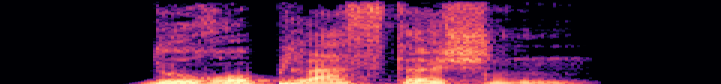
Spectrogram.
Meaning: inflection of duroplastisch: 1. strong genitive masculine/neuter singular 2. weak/mixed genitive/dative all-gender singular 3. strong/weak/mixed accusative masculine singular 4. strong dative plural
- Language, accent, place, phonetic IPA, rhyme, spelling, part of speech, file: German, Germany, Berlin, [duʁoˈplastɪʃn̩], -astɪʃn̩, duroplastischen, adjective, De-duroplastischen.ogg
